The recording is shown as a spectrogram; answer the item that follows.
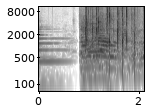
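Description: A brass band's last held notes die away to silence. Then, after a cut about a second in, people clap their hands in a quick string of sharp claps, with voices over them.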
